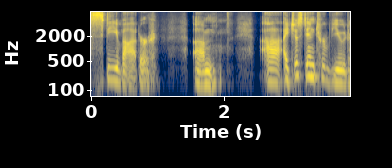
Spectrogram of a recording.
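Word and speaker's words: Stiefvater: author's last name correctly, but it is pronounced Steve Otter.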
